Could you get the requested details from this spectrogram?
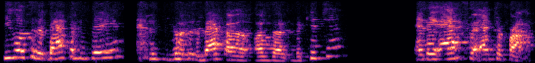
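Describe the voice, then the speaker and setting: A woman's voice: on the high side, brisk. A woman giving a talk to students, telling stories and acting out quotes as she goes. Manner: animated storytelling with acted-out quotes. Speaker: guest speaker. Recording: echoey room, distant mic, dull sound.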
